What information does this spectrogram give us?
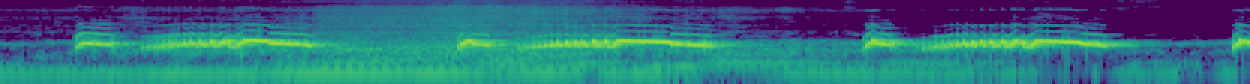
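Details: Local Barbary dove coo used as a lure for doves: a sharp rising note, then a long rolling purr that sags at the end, repeated about every two and a half seconds over a low background hum.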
